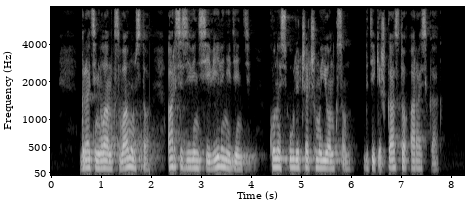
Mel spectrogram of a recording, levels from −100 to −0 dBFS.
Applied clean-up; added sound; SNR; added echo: none; none; none; none.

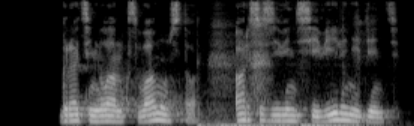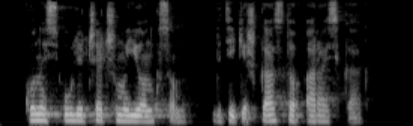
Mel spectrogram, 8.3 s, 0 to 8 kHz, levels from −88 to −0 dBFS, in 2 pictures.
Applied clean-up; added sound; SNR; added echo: neural mask model DeepFilterNet 3.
